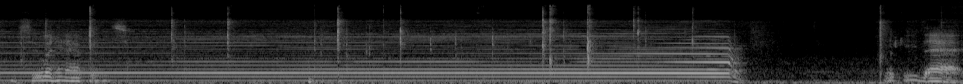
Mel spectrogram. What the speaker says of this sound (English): Vacuum seal it.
